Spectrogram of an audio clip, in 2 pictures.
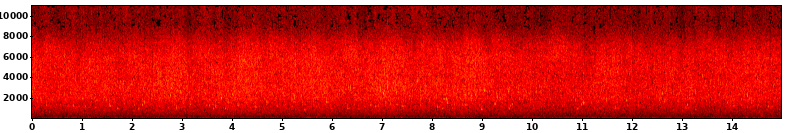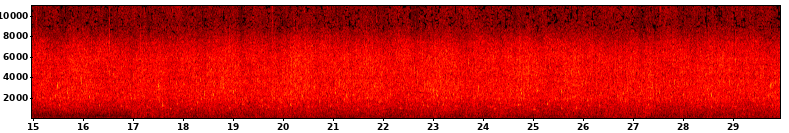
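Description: Steady rain, an even unbroken hiss that gets a little fuller about halfway through.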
